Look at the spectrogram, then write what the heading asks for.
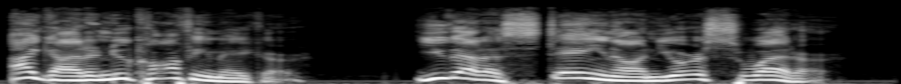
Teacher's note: in spoken American English we tend to drop the contracted form of have so instead of saying I've got people often just say I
